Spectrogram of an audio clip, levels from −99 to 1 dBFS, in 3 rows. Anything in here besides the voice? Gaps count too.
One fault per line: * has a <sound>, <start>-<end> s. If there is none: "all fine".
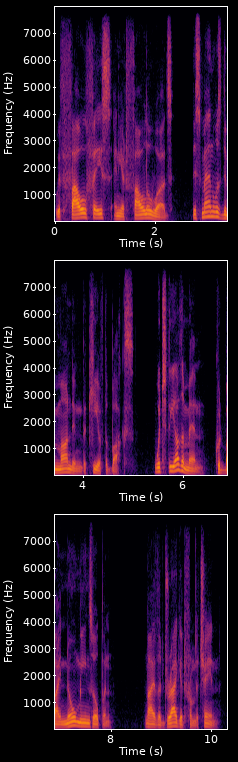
all fine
